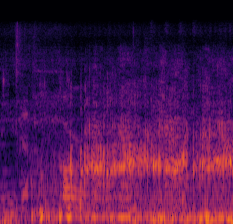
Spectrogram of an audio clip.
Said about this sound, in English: Horrible. Let me turn wolves down a bit.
